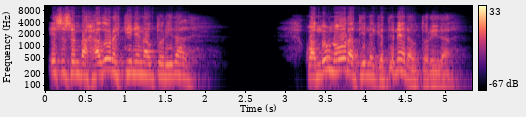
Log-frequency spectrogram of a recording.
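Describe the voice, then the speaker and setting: A male pastor with a notably high voice delivers an insistent sermon. He hammers his points with repetition and asks questions of his listeners. The recording sounds dull and lo-fi. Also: expressive, normal speed. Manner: emphatic preaching with repetition and rhetorical questions.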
